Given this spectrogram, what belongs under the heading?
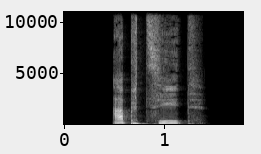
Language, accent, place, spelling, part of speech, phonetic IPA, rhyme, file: German, Germany, Berlin, abzieht, verb, [ˈapˌt͡siːt], -apt͡siːt, De-abzieht.ogg
- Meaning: inflection of abziehen: 1. third-person singular dependent present 2. second-person plural dependent present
